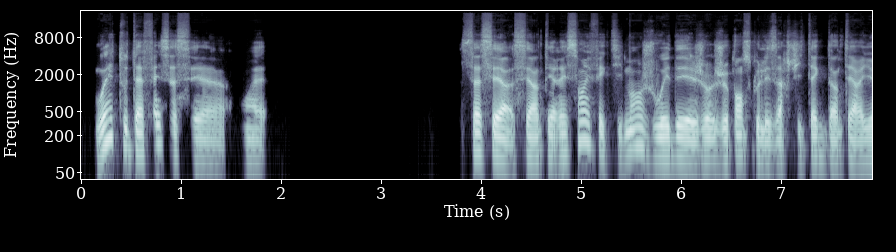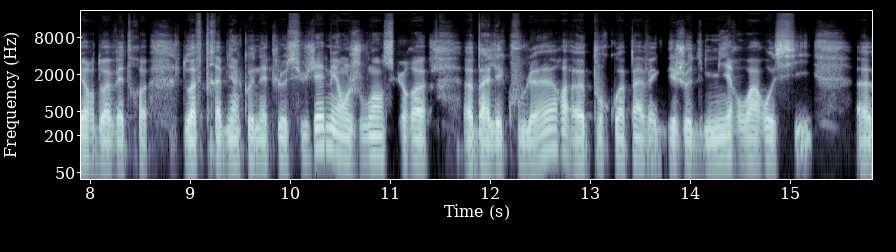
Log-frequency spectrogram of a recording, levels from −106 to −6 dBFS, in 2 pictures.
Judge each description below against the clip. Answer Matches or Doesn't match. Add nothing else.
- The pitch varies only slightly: Doesn't match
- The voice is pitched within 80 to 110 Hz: Matches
